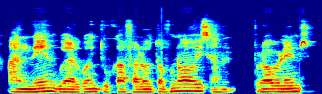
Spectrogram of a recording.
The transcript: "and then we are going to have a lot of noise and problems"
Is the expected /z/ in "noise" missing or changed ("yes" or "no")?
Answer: yes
